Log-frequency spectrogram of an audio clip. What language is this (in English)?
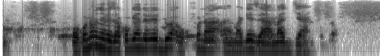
Ganda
